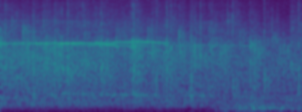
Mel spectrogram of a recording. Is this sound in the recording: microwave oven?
no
